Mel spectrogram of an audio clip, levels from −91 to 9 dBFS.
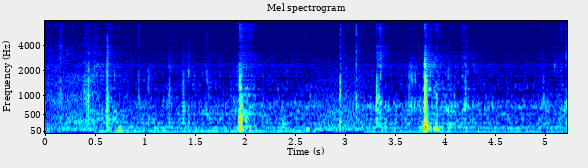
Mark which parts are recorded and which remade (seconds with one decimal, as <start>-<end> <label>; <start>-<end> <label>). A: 0.0-0.5 recorded; 0.5-2.7 remade; 2.7-3.2 recorded; 3.2-5.2 remade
